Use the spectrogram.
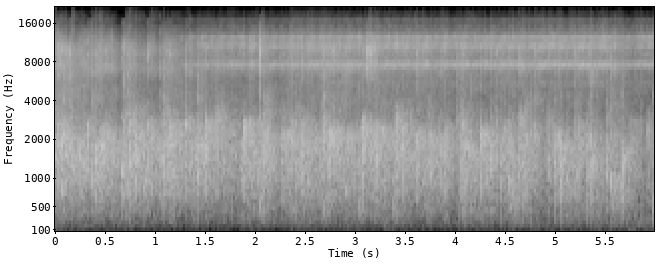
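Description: A church congregation claps and applauds during a French-language service, a dense, steady wash of many hands that holds loud and even from start to finish.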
